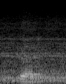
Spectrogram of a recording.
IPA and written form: gɵd (good)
